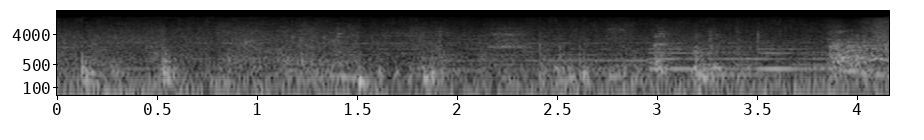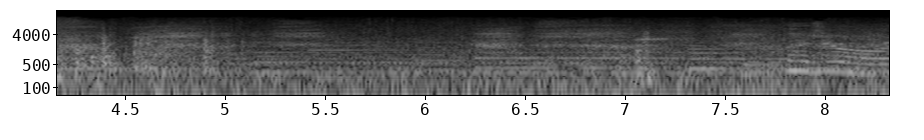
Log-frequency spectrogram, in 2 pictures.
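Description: Dramatic background music with held chords that fill in about three seconds in, over a steady rain-like hiss and crackle with scattered knocks.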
